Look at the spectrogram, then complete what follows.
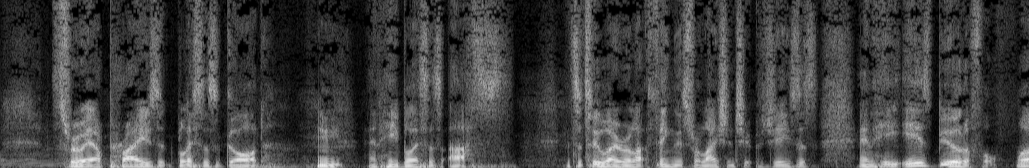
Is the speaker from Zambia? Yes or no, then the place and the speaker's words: no; Australia; I'm the Aussie pastor.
